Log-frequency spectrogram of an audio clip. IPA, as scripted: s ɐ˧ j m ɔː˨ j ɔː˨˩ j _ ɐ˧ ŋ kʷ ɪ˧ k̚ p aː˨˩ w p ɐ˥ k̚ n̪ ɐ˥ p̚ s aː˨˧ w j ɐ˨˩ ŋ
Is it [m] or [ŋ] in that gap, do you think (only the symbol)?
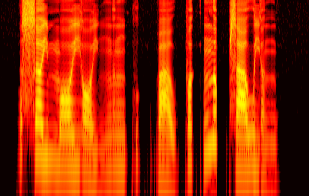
ŋ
